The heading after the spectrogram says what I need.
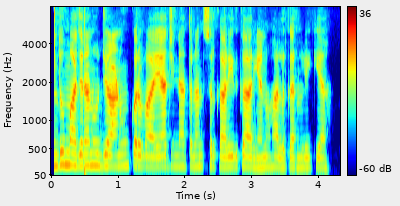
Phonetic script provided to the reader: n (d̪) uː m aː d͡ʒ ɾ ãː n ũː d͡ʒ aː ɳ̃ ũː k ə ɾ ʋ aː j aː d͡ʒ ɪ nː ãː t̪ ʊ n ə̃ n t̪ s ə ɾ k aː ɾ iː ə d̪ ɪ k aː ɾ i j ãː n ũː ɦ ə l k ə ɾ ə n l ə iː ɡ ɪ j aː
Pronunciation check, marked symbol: correct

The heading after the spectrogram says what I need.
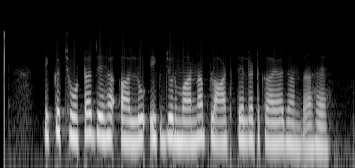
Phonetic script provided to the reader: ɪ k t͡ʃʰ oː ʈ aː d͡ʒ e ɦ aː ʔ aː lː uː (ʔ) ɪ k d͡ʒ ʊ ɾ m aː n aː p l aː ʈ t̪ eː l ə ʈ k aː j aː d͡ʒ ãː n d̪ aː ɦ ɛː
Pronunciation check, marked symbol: correct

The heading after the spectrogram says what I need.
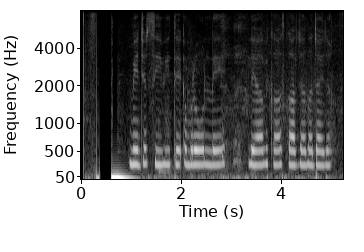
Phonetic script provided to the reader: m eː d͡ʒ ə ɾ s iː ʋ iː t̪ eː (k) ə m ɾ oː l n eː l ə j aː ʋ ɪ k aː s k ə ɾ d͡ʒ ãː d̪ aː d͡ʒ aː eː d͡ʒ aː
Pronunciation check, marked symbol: incorrect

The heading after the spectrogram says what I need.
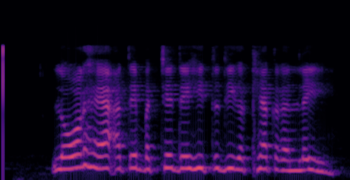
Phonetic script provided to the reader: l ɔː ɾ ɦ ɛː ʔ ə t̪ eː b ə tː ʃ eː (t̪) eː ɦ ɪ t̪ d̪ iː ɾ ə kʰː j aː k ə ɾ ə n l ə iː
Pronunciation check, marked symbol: incorrect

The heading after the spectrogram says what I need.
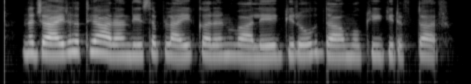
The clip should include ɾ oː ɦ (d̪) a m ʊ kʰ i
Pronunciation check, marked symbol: correct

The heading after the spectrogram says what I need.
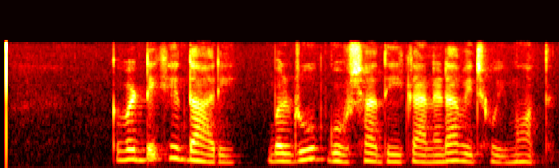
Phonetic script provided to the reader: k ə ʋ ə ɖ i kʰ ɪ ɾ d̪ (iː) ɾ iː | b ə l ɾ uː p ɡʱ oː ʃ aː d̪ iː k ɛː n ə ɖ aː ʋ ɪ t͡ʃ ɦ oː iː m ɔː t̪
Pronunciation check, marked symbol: incorrect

